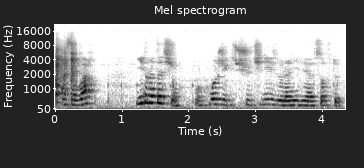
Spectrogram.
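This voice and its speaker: Over noticeable background noise and audible room echo, a woman talks in a high pitch with lively intonation. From northern France. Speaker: beauty vlogger. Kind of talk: makeup tutorial. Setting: filming at home in front of mirror. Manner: casual, hesitant with fillers.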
